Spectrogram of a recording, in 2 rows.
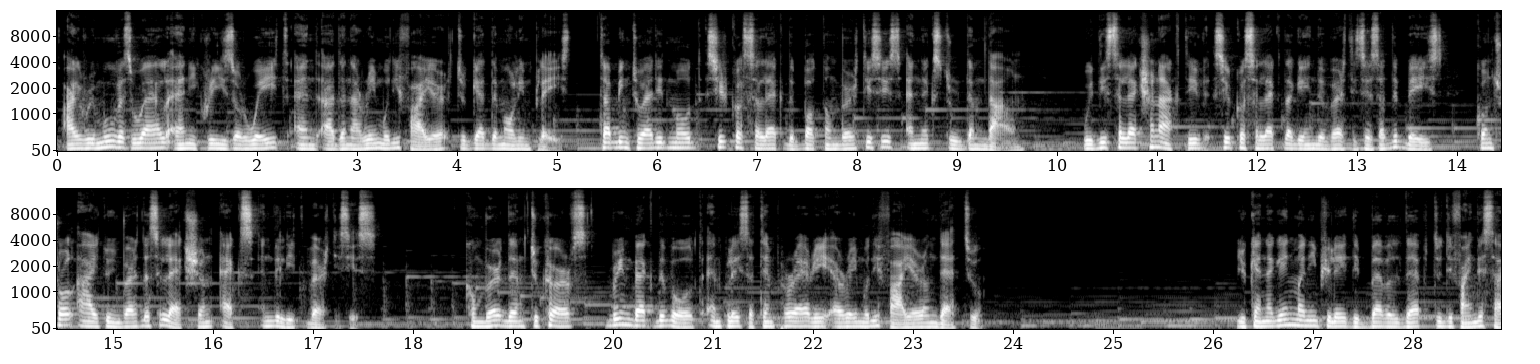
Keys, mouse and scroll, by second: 0.0 scroll down 1, 0.1-0.6 middle drag, 0.6 Tab, 0.8 a, 1.8-2.9 drag, 2.9 Tab, 3.2 middle click, 4.0-4.9 drag, 4.9 middle click, 5.8 click, 6.6 c, 8.3 e, 11.6 c, 13.9 ctrl+i, 14.6 x, 15.9 middle click, 16.5 Tab, 17.6-20.6 drag, 21.1 click, 21.6 click, 22.7 click, 23.2-23.7 middle drag, 24.6-25.8 drag, 26.6-28.4 shift+drag.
